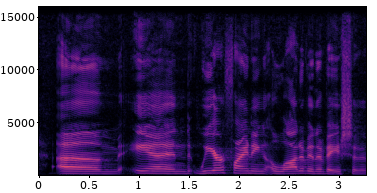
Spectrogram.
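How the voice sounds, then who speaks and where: A woman with a Texan accent speaks at a medium pitch on a very clean recording with a silent background. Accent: Texan accent, still noticeable. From small-town Texas. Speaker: entrepreneurship executive, lecture guest. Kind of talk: interview on stage. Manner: animated.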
